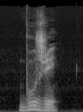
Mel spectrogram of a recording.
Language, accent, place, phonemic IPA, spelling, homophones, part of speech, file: French, France, Paris, /bu.ʒe/, bouger, bougeai / bougé / bougée / bougées / bougés / bougez, verb, Fr-bouger.ogg
- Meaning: 1. to move (in general) 2. to budge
